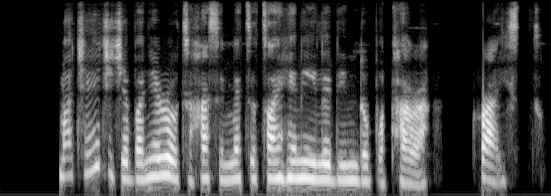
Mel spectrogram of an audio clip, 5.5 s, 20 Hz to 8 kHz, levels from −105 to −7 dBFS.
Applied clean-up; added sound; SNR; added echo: none; none; none; none.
